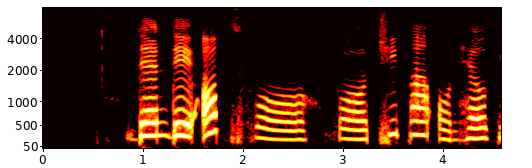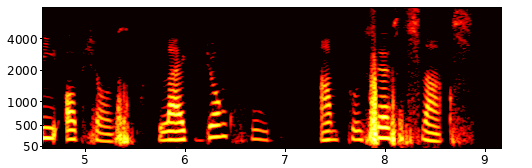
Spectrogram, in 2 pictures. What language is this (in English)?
Nigerian Pidgin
